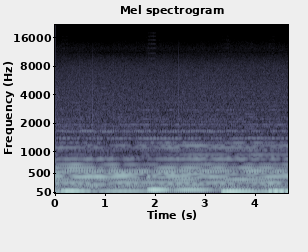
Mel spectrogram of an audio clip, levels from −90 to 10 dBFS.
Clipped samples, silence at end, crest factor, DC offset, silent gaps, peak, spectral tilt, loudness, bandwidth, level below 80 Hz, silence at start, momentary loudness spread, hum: under 0.1%; 0 s; 12 dB; under 0.1%; none; -8 dBFS; -8.5 dB/octave; -21 LUFS; 8.6 kHz; -22 dBFS; 0 s; 5 LU; none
